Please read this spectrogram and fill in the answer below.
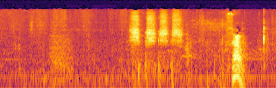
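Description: A person calling a calf with hushing sounds: four quick hissing 'ch' calls about two seconds in, then one drawn-out call falling in pitch near the end.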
